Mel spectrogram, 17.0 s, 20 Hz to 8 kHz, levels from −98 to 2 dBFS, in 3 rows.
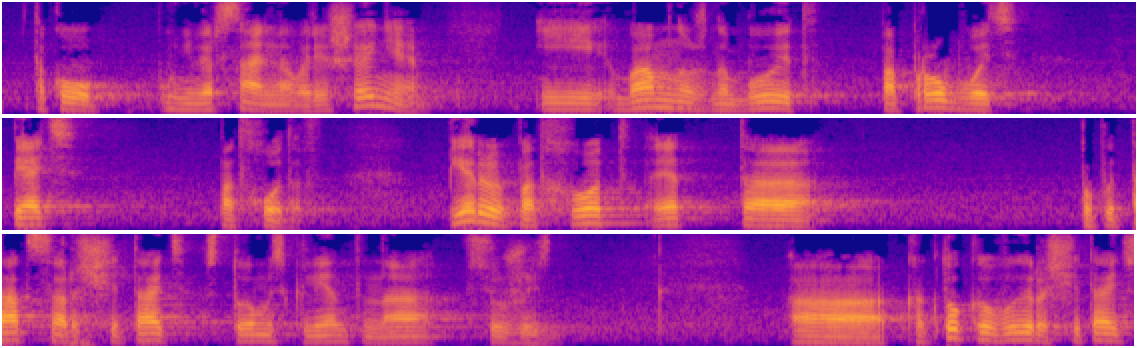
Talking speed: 90 wpm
